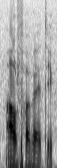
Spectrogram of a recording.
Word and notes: alfabetic: Catalan

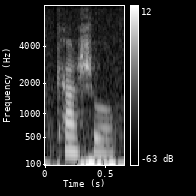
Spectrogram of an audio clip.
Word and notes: casual: English

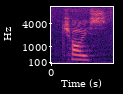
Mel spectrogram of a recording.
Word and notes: choice: English

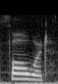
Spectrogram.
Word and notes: forward: English

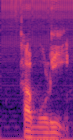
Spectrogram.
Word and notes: abolir: Catalan

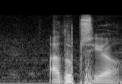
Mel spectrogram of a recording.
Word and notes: adopcio: Catalan

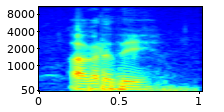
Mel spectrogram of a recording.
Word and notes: agredir: Catalan

